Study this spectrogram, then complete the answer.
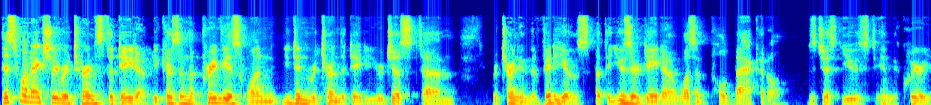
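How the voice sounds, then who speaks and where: A man talks at a very fast pace with hardly any pauses and lively intonation. His voice is somewhat breathy, over a quiet background. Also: medium pitch for a man. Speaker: software developer presenting at a meetup. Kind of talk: technical talk.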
